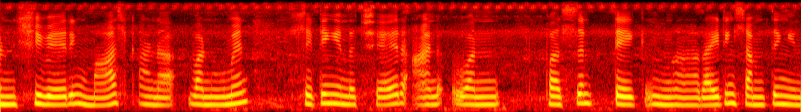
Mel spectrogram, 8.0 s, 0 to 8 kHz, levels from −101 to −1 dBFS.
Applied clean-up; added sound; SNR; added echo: none; none; none; none.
